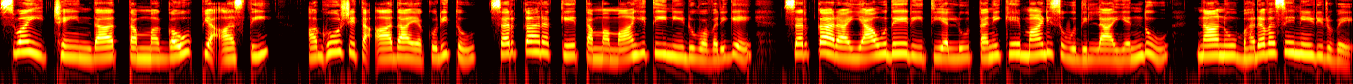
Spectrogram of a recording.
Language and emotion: Kannada, neutral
